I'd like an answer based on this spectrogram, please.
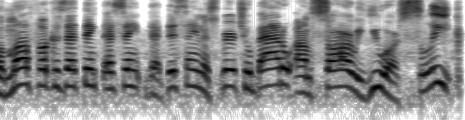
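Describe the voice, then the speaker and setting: With an American accent, a man speaks at a fairly quick pace in a high pitch with ordinary pitch variation. Noticeable background noise runs behind him. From New York City, the Bronx. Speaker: spiritual content creator. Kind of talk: casual spiritual monologue. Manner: animated.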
